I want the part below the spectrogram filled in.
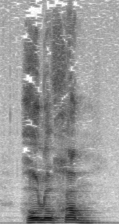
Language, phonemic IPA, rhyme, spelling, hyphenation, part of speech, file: Dutch, /ˌɦoː.loːˈɣrɑm/, -ɑm, hologram, ho‧lo‧gram, noun, Nl-hologram.ogg
- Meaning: hologram, hologramme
